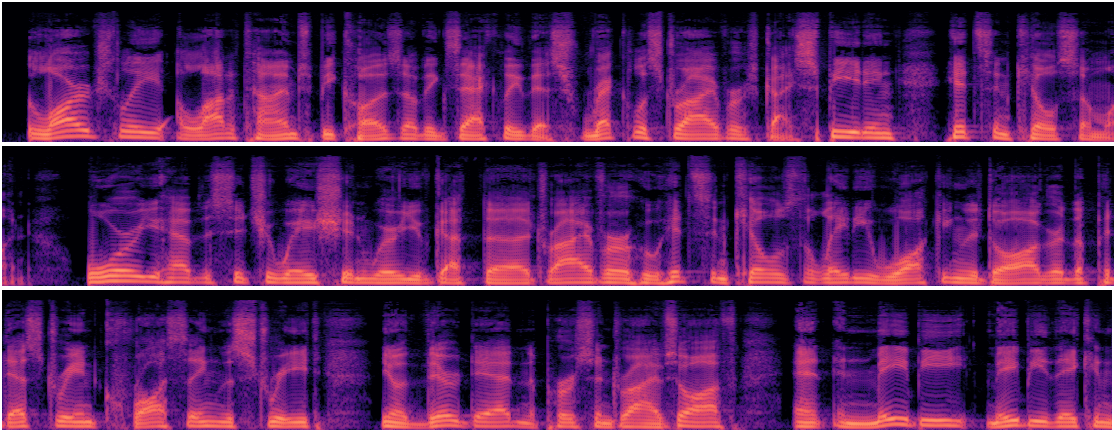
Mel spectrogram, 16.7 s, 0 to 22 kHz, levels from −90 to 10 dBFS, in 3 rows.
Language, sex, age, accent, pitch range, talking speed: English, male, 50-69, American, 105-130 Hz, 205 wpm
